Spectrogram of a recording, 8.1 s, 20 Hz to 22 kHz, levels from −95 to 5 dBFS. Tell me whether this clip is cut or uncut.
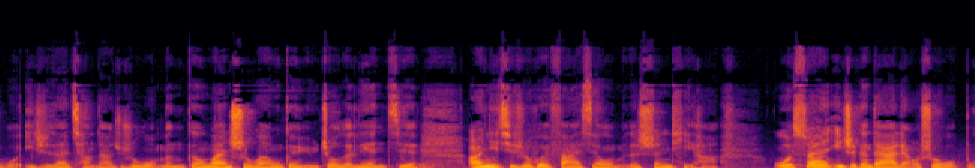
uncut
